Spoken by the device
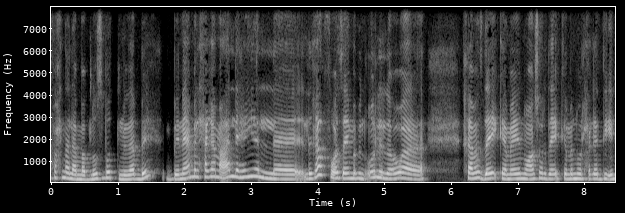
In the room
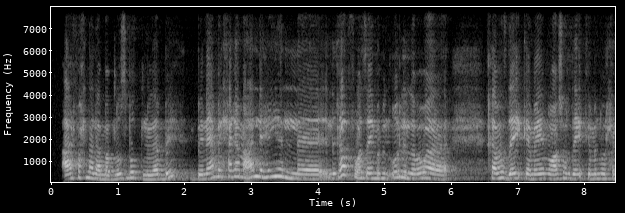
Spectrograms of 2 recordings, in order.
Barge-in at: none

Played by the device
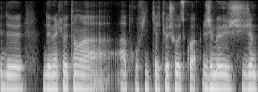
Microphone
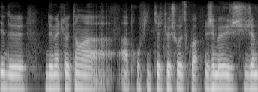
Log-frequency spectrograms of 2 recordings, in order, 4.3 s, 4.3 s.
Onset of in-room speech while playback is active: none

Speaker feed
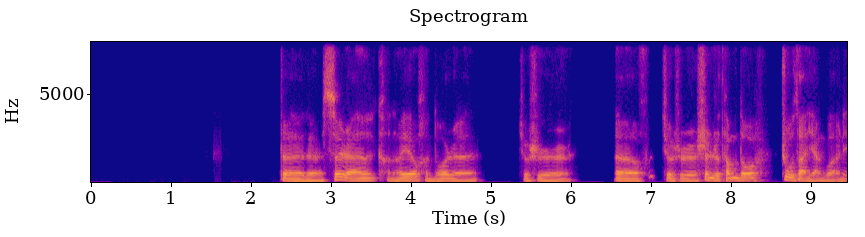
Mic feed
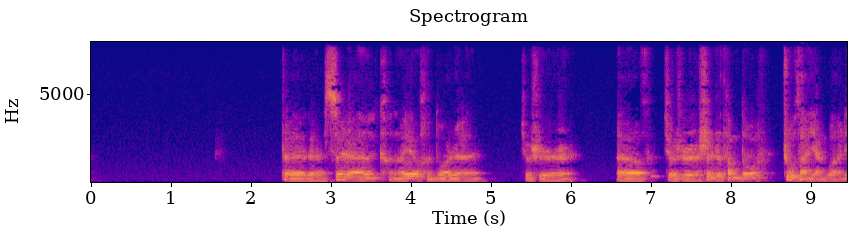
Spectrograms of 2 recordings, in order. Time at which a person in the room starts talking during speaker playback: none

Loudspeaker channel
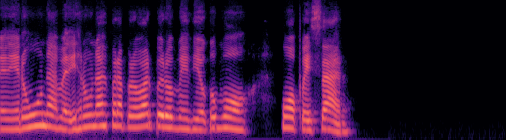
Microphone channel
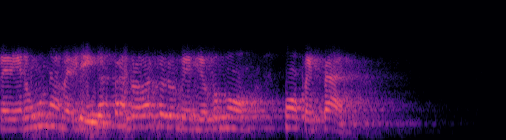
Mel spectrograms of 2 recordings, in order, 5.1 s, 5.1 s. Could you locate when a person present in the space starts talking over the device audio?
0.8 s

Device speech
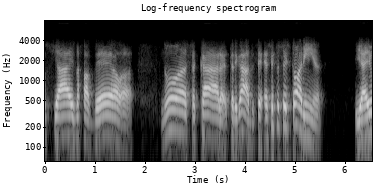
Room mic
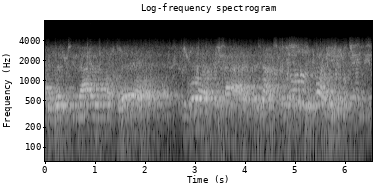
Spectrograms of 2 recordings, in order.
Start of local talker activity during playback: 2.5 s

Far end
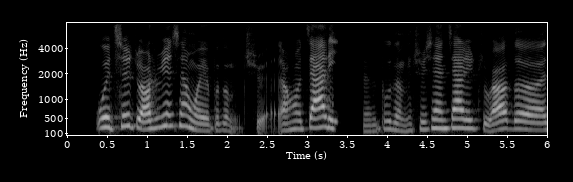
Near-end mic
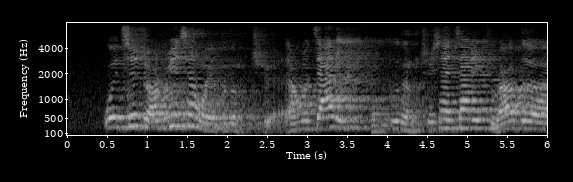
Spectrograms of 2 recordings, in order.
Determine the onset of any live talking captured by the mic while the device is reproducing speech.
none

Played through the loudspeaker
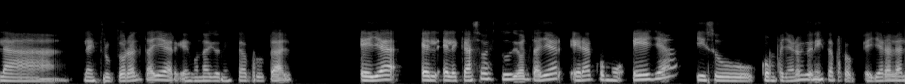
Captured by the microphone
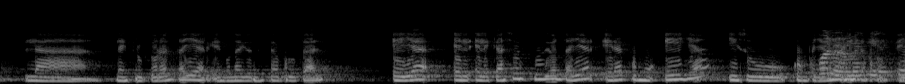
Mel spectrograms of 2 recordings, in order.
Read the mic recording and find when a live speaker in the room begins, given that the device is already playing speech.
8.1 s

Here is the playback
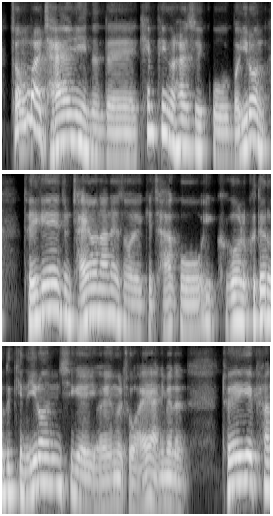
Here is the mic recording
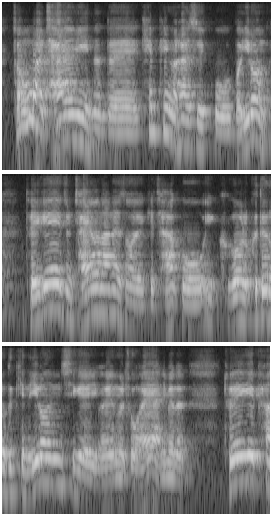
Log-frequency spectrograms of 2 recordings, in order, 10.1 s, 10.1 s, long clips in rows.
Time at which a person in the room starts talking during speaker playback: none

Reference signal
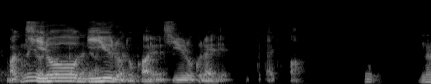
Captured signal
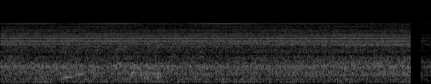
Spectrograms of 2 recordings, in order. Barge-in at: none

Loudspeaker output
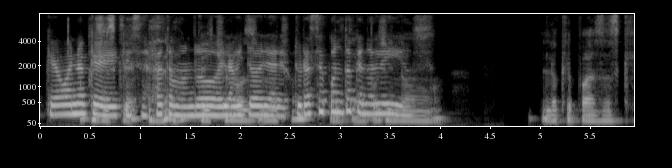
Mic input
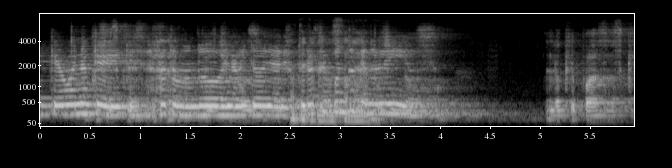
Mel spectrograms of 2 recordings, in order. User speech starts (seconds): 2.5 s

